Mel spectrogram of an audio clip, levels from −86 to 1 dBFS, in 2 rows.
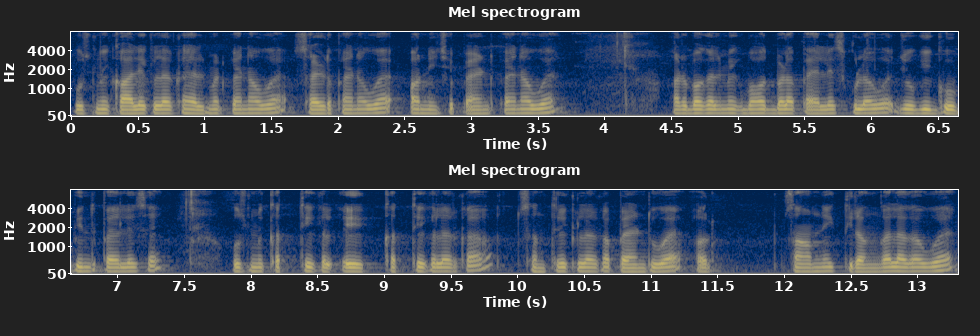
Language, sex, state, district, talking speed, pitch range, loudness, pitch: Hindi, male, Uttar Pradesh, Gorakhpur, 230 wpm, 130-140 Hz, -26 LUFS, 135 Hz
